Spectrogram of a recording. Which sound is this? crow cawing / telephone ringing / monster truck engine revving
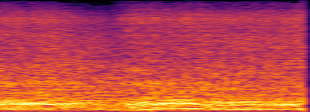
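monster truck engine revving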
